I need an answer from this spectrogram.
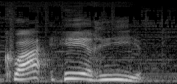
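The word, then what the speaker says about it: Kwaheri: Quaheri. – Quaheri? – Ja, genau. Das I spricht man länger hinten und das KW vorne wie ein Qua.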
